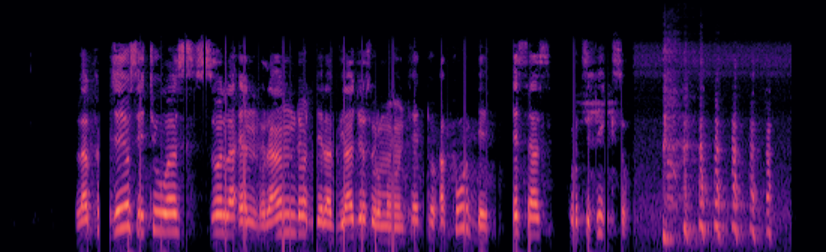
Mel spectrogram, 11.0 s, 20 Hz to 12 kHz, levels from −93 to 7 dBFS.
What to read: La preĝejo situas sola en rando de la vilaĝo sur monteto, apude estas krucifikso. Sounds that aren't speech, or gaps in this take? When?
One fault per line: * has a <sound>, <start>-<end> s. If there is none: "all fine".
* has a dropout, 1.3-1.5 s
* has a laugh, 8.8-10.4 s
